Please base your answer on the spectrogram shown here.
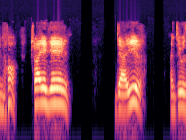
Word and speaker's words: Yahir: So I said, "Well, you're mispronouncing his name. Can say Yair," and she would say "Yahir," and said, "No, try again. Yair," and she would say Yahir.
